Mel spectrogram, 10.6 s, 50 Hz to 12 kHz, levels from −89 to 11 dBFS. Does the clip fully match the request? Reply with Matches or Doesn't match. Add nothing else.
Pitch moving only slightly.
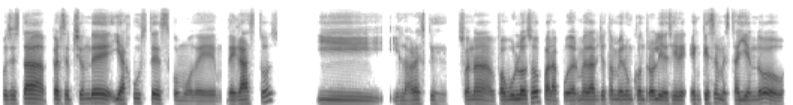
Matches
